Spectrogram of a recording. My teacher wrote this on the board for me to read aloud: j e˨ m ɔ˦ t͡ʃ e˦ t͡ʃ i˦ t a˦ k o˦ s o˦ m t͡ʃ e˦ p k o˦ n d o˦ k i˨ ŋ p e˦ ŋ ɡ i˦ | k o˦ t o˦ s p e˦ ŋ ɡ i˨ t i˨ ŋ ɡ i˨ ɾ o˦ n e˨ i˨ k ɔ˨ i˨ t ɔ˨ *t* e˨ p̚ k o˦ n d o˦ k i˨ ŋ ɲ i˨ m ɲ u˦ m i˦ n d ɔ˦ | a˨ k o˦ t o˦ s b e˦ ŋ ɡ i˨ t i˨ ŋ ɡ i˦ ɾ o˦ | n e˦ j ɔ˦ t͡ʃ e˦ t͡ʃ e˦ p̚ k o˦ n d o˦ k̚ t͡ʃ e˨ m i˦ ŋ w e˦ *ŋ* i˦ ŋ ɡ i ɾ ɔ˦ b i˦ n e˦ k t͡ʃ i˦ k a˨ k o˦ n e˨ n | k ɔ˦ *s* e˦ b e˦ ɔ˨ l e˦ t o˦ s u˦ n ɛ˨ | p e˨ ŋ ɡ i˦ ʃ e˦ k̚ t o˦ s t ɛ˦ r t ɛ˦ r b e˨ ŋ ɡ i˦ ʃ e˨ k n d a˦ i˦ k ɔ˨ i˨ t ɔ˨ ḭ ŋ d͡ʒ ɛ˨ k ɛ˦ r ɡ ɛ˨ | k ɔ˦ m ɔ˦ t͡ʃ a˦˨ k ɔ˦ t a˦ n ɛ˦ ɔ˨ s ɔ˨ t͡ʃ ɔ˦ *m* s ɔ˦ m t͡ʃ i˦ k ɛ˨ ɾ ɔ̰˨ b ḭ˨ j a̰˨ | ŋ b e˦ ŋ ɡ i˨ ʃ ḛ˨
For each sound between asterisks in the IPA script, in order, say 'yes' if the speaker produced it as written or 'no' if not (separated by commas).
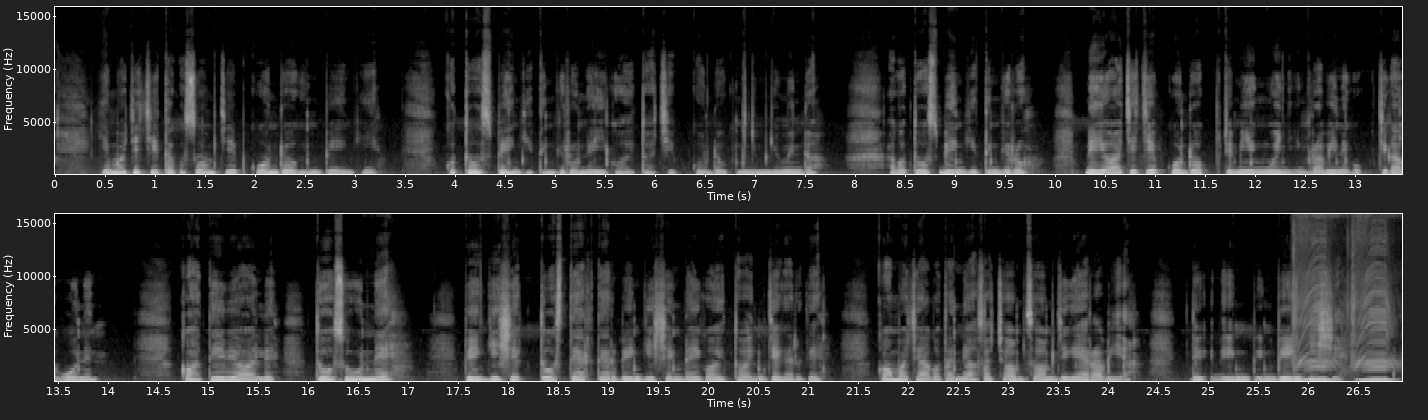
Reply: no, no, no, yes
